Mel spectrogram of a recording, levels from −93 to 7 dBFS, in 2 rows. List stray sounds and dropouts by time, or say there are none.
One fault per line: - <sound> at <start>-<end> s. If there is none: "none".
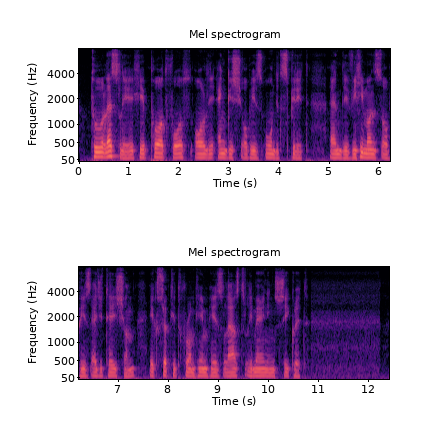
none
